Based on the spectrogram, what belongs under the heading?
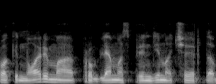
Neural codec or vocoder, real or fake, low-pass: codec, 16 kHz, 2 kbps, X-Codec, WavLM features, trained on Multilingual LibriSpeech; fake; 7.2 kHz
